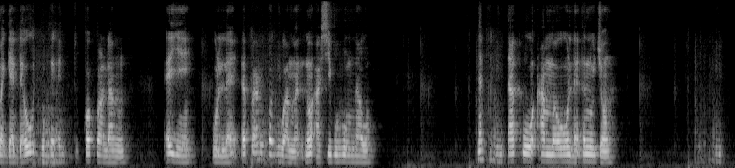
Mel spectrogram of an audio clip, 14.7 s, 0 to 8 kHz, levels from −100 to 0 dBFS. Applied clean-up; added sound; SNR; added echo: neural mask model DeepFilterNet 3.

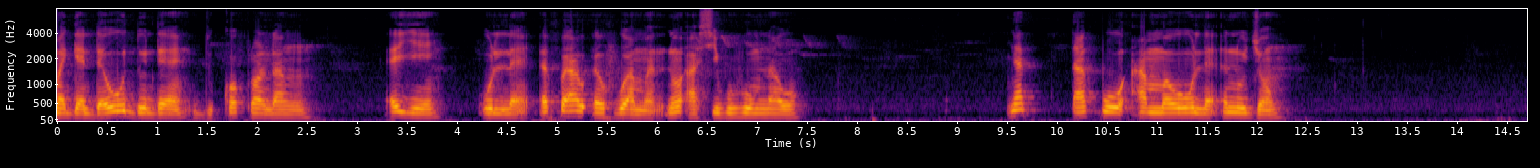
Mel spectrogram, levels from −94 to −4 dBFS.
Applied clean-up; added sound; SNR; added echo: none; none; none; none.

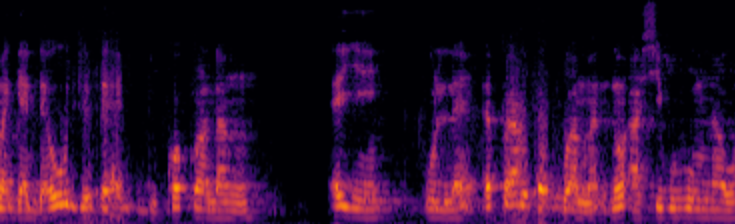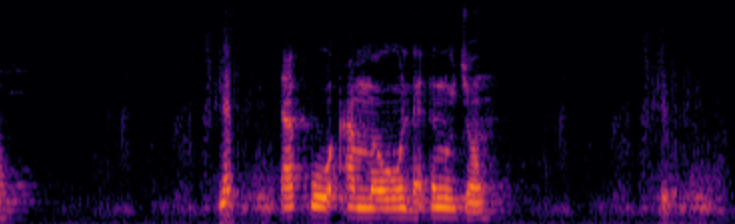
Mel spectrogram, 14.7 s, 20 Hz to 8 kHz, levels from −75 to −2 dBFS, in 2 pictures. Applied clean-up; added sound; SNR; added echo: neural separator model SepFormer DNS4.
